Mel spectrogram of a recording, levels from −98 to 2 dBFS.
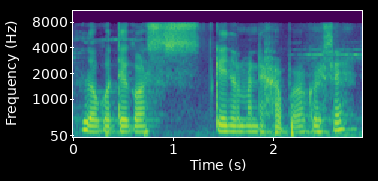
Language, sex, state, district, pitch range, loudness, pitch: Assamese, male, Assam, Kamrup Metropolitan, 155-160 Hz, -16 LUFS, 155 Hz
